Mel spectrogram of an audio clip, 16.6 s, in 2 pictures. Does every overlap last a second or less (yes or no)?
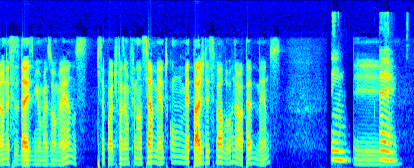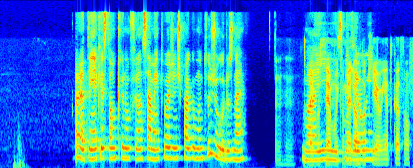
no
